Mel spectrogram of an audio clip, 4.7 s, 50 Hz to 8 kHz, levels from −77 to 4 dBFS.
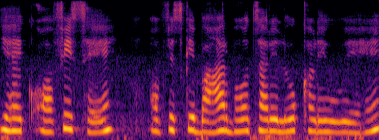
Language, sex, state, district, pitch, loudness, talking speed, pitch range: Hindi, female, Punjab, Kapurthala, 250 Hz, -15 LUFS, 165 wpm, 235-265 Hz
